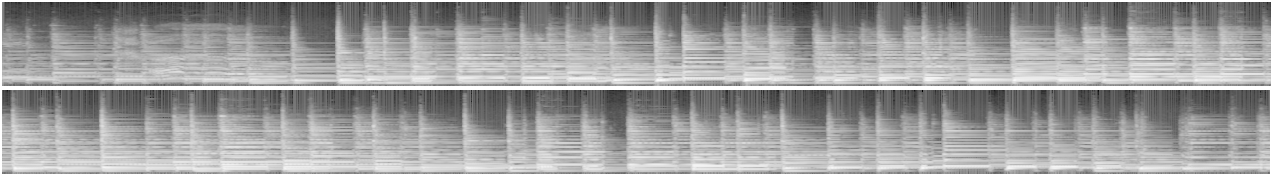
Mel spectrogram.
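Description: Acoustic guitar played solo, an instrumental passage of strummed chords that builds into a steady, even strumming rhythm a few seconds in.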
